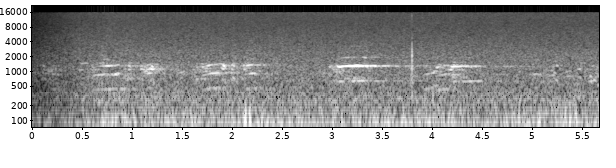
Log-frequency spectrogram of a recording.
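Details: Two ring-billed gulls on the St. Lawrence River at Boucherville, Quebec, give harsh, nasal mewing calls in overlapping bursts about once a second over a steady low rumble of wind or traffic.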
